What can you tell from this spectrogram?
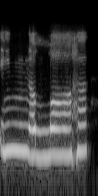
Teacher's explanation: یہاں پہ دیکھیں، ان اللہ، اللہ کا نام آیا ہے تو اللہ کے نام کے اندر جو لام ہے اس کو پور یعنی ہیوی ادا کریں گے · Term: تفخیم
